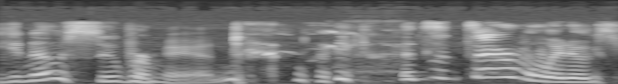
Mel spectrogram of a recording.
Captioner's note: laughs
